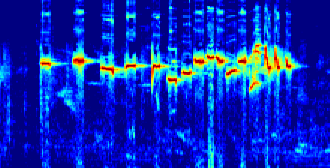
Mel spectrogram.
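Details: Jongkangan song used as a master recording to make caged birds sing: a run of clear, high whistled notes at steady pitch, repeated about three times a second, speeding up and turning buzzy and warbled toward the end.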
